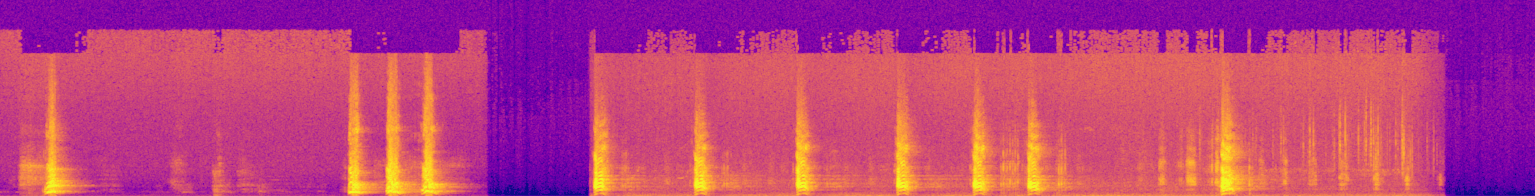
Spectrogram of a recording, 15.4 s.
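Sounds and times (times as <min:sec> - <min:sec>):
medium-sized dog barking: 0:00.3 - 0:01.0, 0:03.4 - 0:04.7, 0:05.9 - 0:07.4, 0:08.0 - 0:08.4, 0:09.0 - 0:10.7, 0:12.2 - 0:12.7.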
